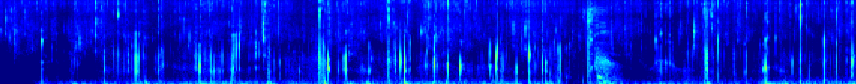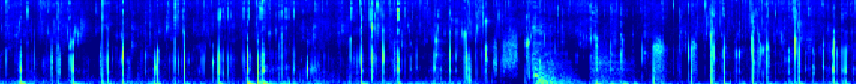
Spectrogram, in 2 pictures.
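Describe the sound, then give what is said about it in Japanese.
ASMR ear licking, with the tongue moving in tentacle-like motions, produces many soft, wet clicks, smacks and slurps in an irregular rhythm, broken by a couple of brief pauses. “私の耳なめうまいでしょ。まるで触手のように舌を動かすのがコツなんだ。”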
